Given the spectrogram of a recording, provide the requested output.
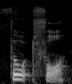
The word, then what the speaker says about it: thoughtful: Vous mettez votre langue au niveau de vos dents supérieures et à partir de là, vous soufflez un petit peu d'air pour faire la bonne prononciation de ce son TH.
